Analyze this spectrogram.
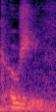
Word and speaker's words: Cauchy: name in the inequality, it might not look how it's pronounced, but this is called Cauchy.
